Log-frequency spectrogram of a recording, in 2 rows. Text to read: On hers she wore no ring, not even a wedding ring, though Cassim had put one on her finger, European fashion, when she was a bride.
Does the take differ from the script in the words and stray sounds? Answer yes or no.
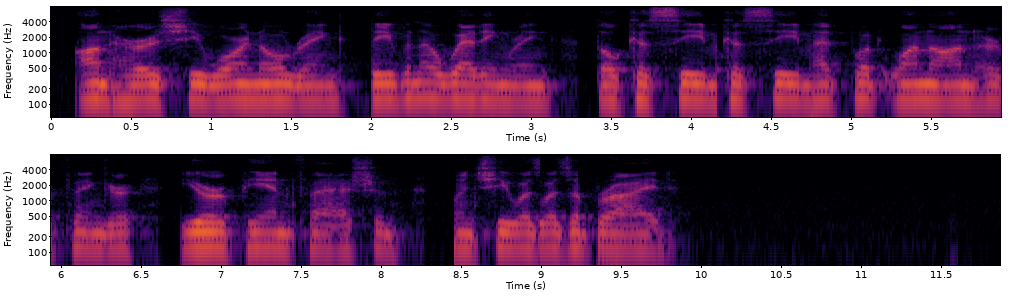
yes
